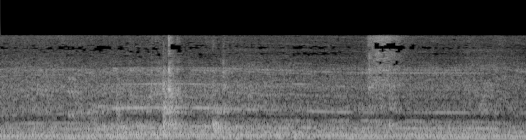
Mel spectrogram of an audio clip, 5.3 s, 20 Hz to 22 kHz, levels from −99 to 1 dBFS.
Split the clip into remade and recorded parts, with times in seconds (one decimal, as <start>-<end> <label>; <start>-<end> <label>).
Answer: 0.0-5.3 recorded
